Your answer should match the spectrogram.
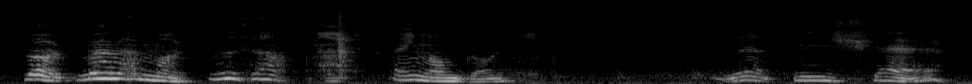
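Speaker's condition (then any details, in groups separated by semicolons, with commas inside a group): Cerebral palsy; spastic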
